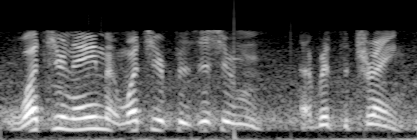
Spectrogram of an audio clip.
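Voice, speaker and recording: A man's voice: high voice, very animated, moderate pace, slight background noise. A man hosting and interviewing in a formal, descriptive old-time radio manner, with his voice filtered like a 1940s broadcast. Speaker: host and interviewer of a train excursion show. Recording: narrow phone-like vintage radio sound, music behind.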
